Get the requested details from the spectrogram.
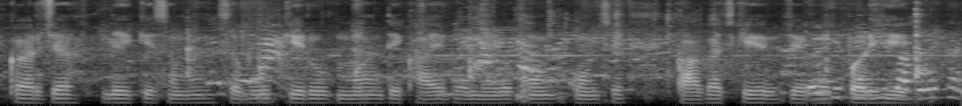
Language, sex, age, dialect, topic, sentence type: Chhattisgarhi, male, 18-24, Western/Budati/Khatahi, banking, statement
